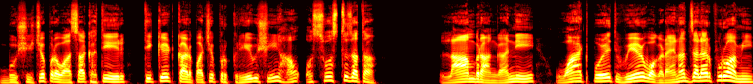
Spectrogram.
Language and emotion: Goan Konkani, fearful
